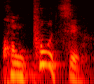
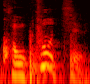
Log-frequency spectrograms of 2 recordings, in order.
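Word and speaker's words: 孔夫子: 그래서 공부자라는 말을 이 중국어로 읽으면 요즘 발음으로 하면 콩푸즈, 이게 콩푸즈 이게 나거든.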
